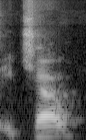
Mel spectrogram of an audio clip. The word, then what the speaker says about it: Itaú: Then I found the top banks in Chile, which, for example, I believe is pronounced in Portuguese, it's pronounced Itaú.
